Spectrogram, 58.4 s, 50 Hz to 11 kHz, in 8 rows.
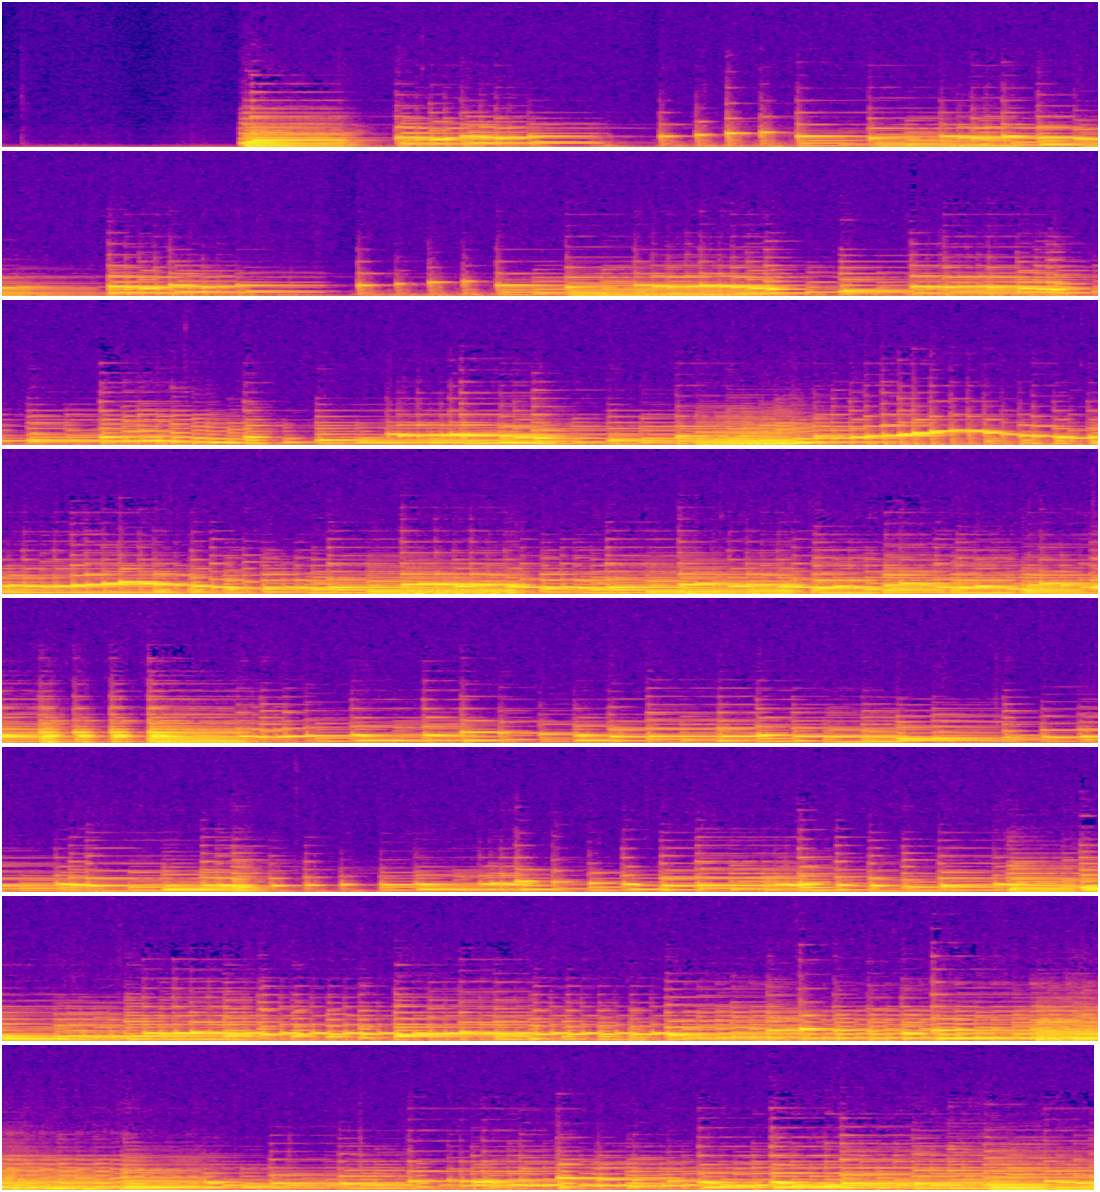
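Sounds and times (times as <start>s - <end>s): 
classical piano sonata in D: 1.2s - 58.4s.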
